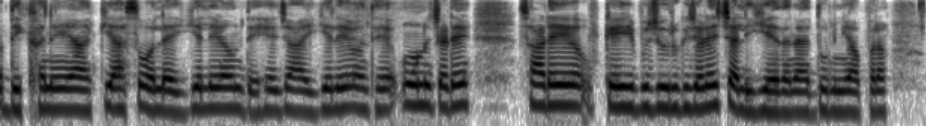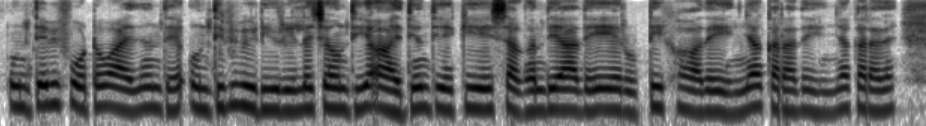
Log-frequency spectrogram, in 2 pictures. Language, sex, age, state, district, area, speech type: Dogri, female, 18-30, Jammu and Kashmir, Samba, rural, spontaneous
